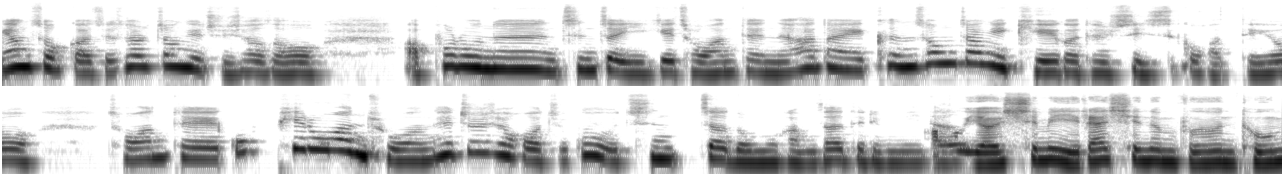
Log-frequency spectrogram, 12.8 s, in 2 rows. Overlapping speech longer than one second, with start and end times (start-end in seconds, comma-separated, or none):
none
